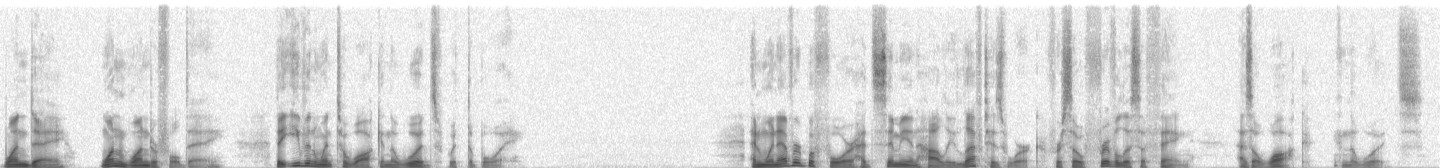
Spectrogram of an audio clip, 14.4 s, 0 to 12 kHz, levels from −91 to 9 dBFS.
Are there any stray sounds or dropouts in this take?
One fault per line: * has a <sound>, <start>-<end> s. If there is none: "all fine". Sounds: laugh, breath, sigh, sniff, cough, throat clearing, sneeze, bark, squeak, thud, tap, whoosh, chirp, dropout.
all fine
